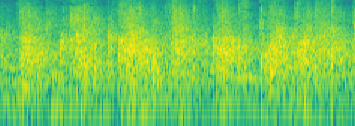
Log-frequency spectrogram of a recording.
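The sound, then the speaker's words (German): Steady applause from a crowd, a loud, dense wash of clapping that holds at an even level throughout without breaks. “Also ehrlich, so viel Jubel hätte ich gar nicht erwartet.”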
